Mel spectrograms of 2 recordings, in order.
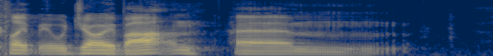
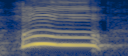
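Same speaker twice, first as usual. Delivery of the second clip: mock computer hoot; 9 dB louder than usual. Imitating computer assistant popping up.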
